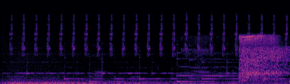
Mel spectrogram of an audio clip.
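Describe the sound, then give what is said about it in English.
A quiz-style countdown clock ticks steadily and rapidly over a tense musical bed of low tones, ending with a bright, loud burst of sound near the end. “Clock is ready.”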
